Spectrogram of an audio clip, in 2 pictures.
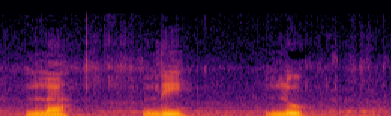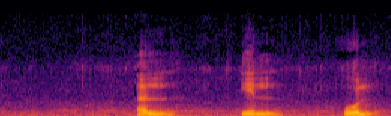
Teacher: the lam is where the tongue is more forward, right behind the teeth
